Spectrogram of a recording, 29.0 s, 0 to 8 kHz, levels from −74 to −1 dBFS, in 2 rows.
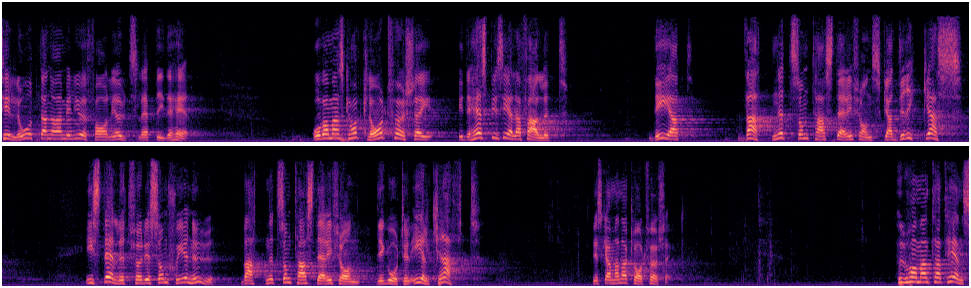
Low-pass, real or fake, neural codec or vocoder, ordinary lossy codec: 7.2 kHz; real; none; MP3, 48 kbps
